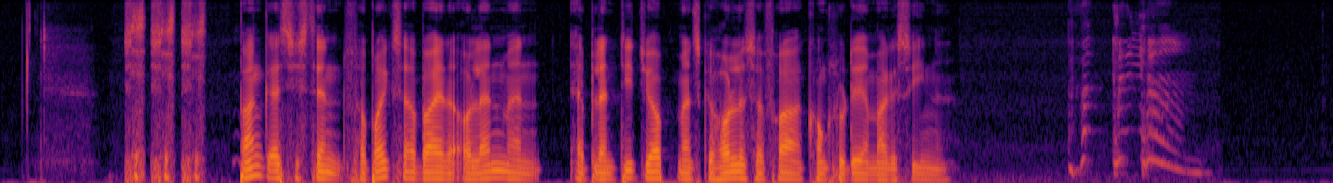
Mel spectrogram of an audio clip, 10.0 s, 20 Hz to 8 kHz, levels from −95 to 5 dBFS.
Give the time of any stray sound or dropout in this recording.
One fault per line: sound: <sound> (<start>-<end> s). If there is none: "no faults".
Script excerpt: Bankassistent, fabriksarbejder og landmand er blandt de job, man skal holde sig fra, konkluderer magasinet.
sound: laugh (0.9-1.6 s)
sound: throat clearing (8.0-9.1 s)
